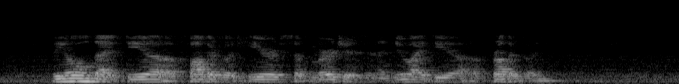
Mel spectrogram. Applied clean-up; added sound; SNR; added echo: none; none; none; reverberation time 0.6 s.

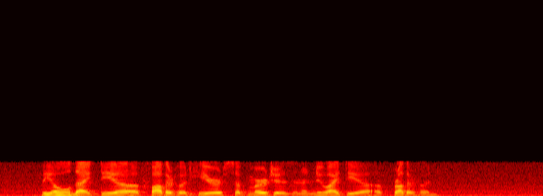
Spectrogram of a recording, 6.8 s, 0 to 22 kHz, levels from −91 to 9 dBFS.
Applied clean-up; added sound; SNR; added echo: none; none; none; none.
